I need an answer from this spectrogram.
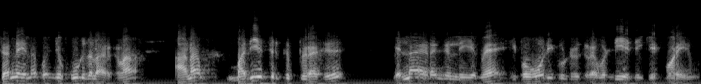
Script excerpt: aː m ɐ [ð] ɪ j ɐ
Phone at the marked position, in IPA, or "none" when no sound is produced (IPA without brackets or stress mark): ð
